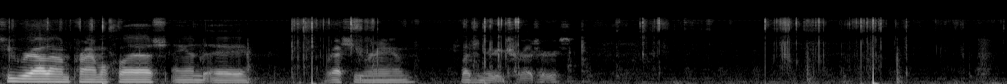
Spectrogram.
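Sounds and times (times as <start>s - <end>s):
foil wrapper crinkling and tearing: 2.9s - 4.0s, 7.6s - 9.8s.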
